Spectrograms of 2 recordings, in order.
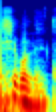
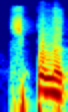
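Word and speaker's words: שיבולת: 근데 이것을 발음을 못해서 십볼렛 이렇게 하거든요. 그러니까 원래 십보르는 그 히브리어 신 이것을 시작하고 이거 발음이 안 돼서 십볼렛 이것은 싸맥으로 시작해. 싸맥.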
